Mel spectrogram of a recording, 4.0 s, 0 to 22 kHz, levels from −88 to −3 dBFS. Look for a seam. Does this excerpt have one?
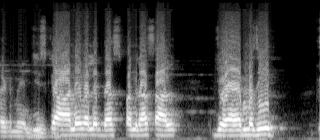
no; 0 cuts

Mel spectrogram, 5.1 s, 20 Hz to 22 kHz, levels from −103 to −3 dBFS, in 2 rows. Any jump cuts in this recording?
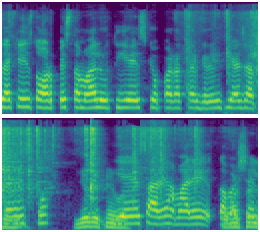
no; 0 cuts

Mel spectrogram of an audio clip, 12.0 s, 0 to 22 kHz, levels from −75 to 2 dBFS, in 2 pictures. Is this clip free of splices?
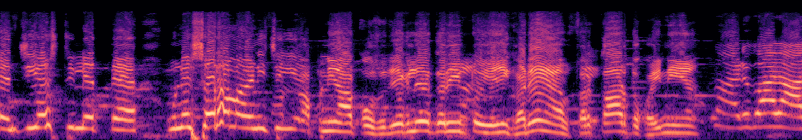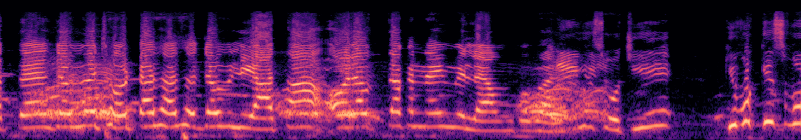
no; 3 cuts; at 2.3 s, 5.5 s, 10.4 s

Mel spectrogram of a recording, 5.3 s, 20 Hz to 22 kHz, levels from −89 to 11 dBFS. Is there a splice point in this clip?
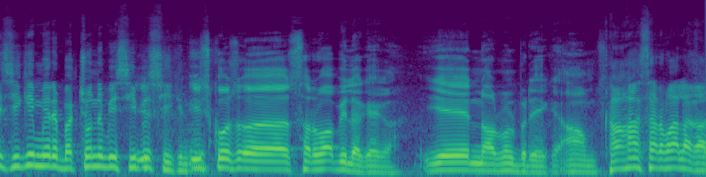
no; 0 cuts

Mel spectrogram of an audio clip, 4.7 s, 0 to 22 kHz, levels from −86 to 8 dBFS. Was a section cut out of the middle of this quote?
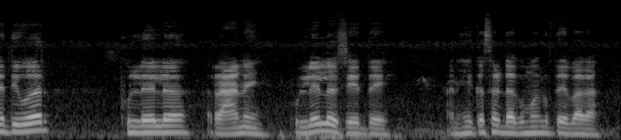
no; 0 cuts

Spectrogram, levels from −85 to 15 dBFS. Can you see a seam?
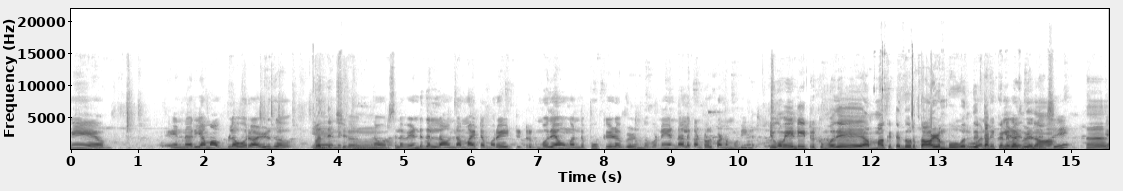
no; 0 cuts

